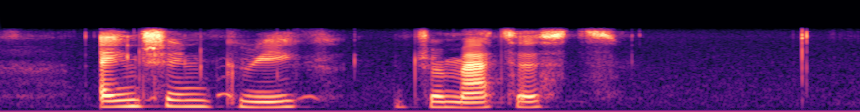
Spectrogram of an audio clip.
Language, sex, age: English, female, 21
